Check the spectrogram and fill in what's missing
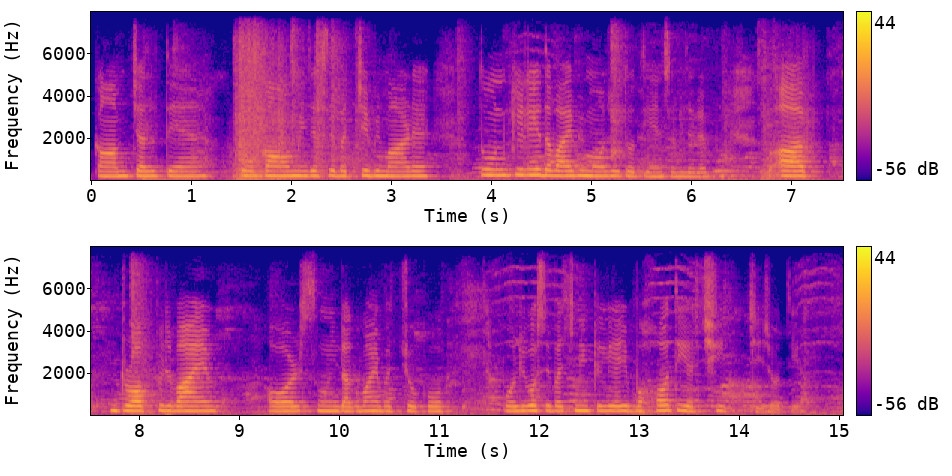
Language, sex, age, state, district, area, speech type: Urdu, female, 18-30, Bihar, Khagaria, rural, spontaneous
